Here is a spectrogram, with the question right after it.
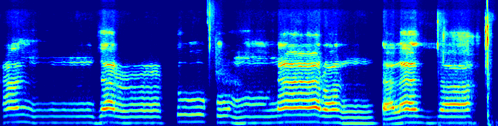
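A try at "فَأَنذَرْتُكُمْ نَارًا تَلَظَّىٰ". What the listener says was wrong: Tapi ketika membaca fa'anzar, ini jangan sampai lama. Zartukum, berarti ada apa namanya jeda ataupun roknya dipanjangkan berlebih. Padahal tidak dipanjangkan. Fa'anzartukum naran.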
